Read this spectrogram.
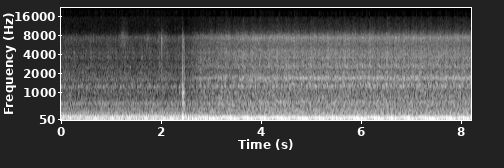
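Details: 7.3 diesel running after ICP sensor replacement, still not running well: deep idle with an uneven, lumpy beat about three pulses a second that won't settle; rough running, cause not confirmed.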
